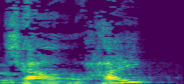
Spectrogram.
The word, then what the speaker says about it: Shanghai: Shanghai.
